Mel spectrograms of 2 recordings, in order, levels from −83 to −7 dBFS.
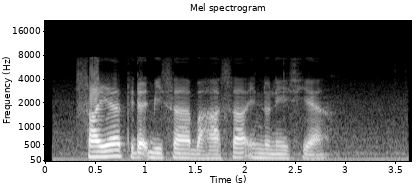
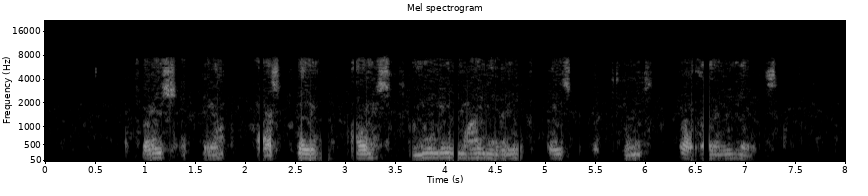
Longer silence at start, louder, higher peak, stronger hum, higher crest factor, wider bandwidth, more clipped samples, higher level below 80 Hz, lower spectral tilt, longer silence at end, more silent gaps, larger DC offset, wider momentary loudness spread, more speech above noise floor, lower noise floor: second, 0.05 s vs 0.8 s; first, -15 LUFS vs -46 LUFS; first, 0 dBFS vs -24 dBFS; neither; second, 16 dB vs 22 dB; second, 7.4 kHz vs 8.2 kHz; neither; first, -40 dBFS vs -76 dBFS; first, -9 dB/octave vs -3.5 dB/octave; second, 0.05 s vs 0.6 s; second, none vs 6.23-6.27 s; first, 0.8% vs under 0.1%; about the same, 10 LU vs 12 LU; second, 22 dB vs 28 dB; second, -36 dBFS vs -73 dBFS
